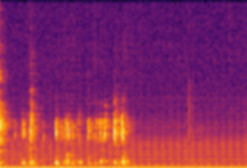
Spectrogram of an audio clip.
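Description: Faint typing on a computer keyboard: a quick run of keystrokes in the first second and a half, then one more near the end.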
